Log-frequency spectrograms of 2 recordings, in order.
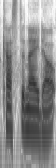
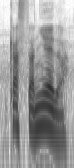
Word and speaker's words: Castañeda: Today I am celebrating Carlos Castanada or I think more accurately pronounced Carlos Castaneda, the writer who is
